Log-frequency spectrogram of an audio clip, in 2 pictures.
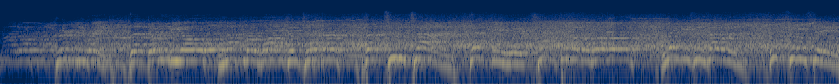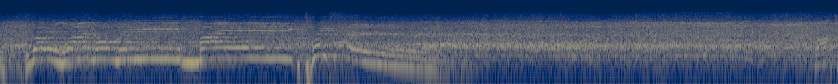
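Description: Ring announcer's voice over the arena PA calling a fighter introduction in long, stretched, sliding syllables, over a cheering arena crowd. About fifteen seconds in it ends on one long falling call, and the crowd cheering carries on.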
